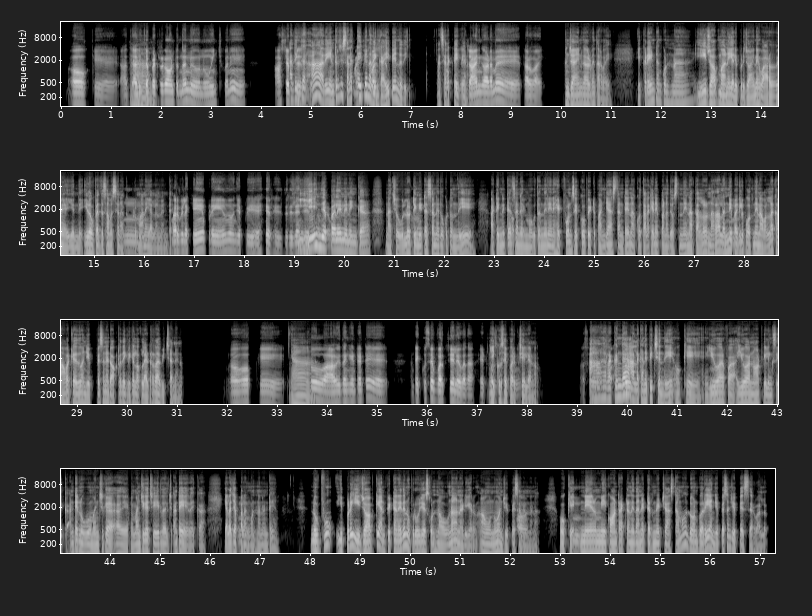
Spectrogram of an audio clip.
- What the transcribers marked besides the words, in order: in English: "బెటర్‌గా"; in English: "స్టెప్"; in English: "ఇంటర్వ్యూ సెలెక్ట్"; in English: "స్టెప్"; in English: "సెలెక్ట్"; in English: "జాయిన్"; in English: "జాయిన్"; in English: "జాబ్"; chuckle; in English: "రి రిజైన్"; giggle; in English: "టినిటస్"; in English: "టినిటస్"; in English: "హెడ్‌ఫోన్స్"; in English: "లెటర్"; in English: "సో"; in English: "వర్క్"; in English: "హెడ్‌ఫోన్స్"; in English: "వర్క్"; in English: "సో"; in English: "యూ ఆర్"; in English: "యూ ఆర్ నాట్ ఫీలింగ్ సిక్"; in English: "లైక్"; in English: "జాబ్‌కి అన్‌ఫిట్"; in English: "ప్రూవ్"; in English: "కాంట్రాక్ట్"; in English: "టెర్మినేట్"; in English: "డోంట్ వర్రీ"
- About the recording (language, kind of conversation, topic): Telugu, podcast, రెండు మంచి అవకాశాల మధ్య ఒకటి ఎంచుకోవాల్సి వచ్చినప్పుడు మీరు ఎలా నిర్ణయం తీసుకుంటారు?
